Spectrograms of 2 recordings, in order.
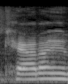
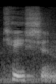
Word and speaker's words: cation: And cation looks like cation, like short for vacation, but it's not.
